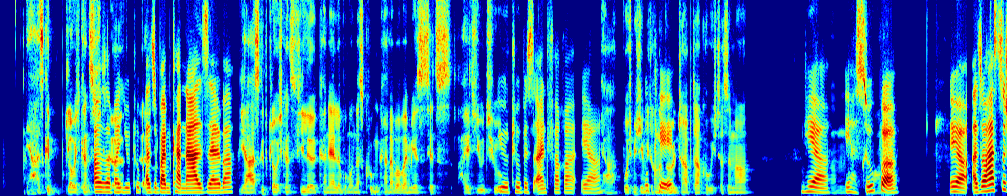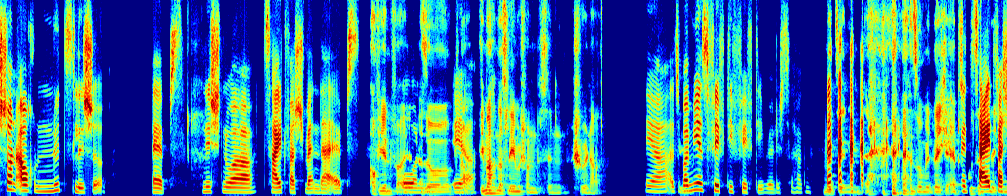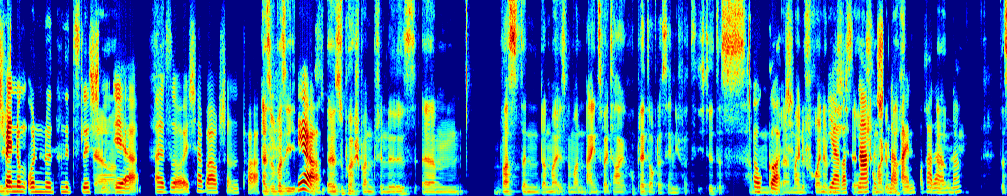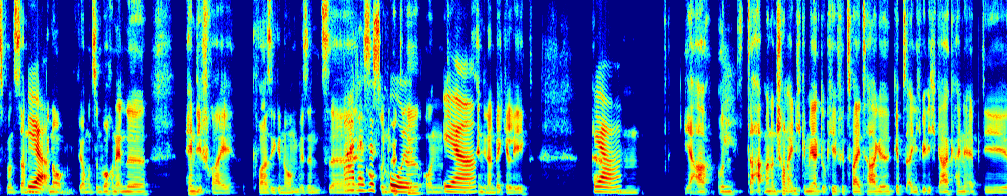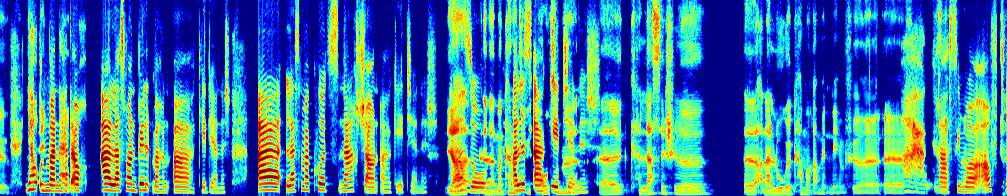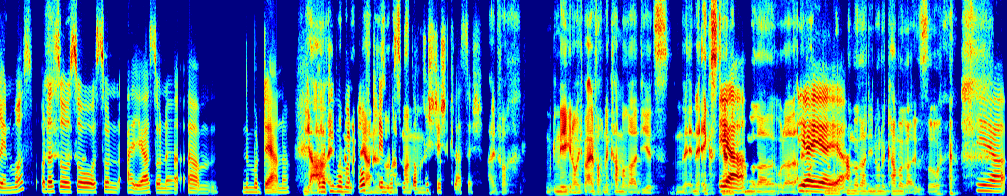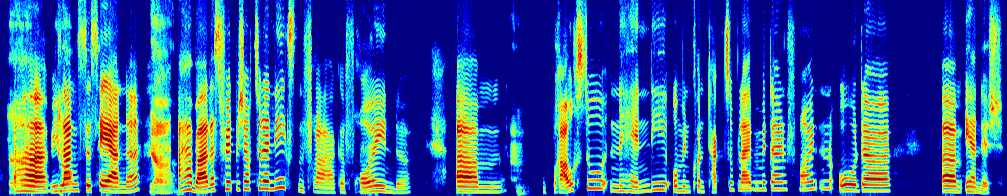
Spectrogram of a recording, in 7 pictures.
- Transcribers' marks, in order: stressed: "nützliche"; laugh; giggle; chuckle
- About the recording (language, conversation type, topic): German, podcast, Wie gehst du mit ständigen Smartphone-Ablenkungen um?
